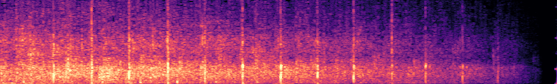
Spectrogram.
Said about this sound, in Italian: Ma insomma, eh, direi che l'applauso è arrivato appena un attimo prima perché in realtà ho finito, questo era quello che volevo dirvi.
